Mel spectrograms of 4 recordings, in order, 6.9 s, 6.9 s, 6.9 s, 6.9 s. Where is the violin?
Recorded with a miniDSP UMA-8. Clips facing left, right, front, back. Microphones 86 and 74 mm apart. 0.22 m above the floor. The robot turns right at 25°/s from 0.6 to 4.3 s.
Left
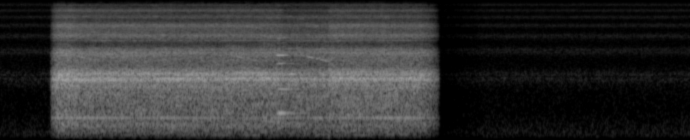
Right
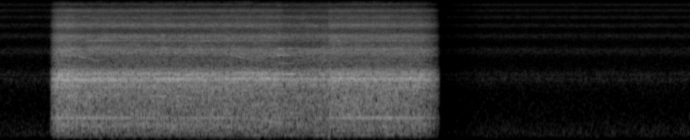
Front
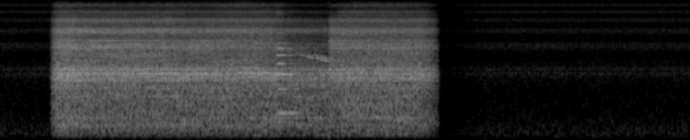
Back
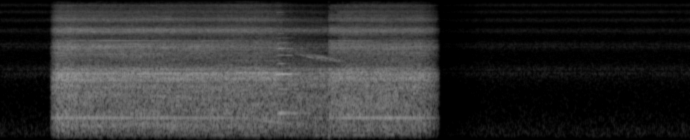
115° left, 3 m; by 3.1 s 125° left, 3 m.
